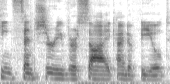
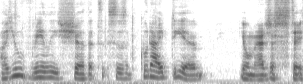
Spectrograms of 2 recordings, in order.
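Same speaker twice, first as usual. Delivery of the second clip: soft hushed stage half-whisper; 3 semitones higher, 3 dB quieter than usual. Voicing a courtier who half-whispers a worried question to a duchess: half-whispering in character. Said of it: "whispers over to her".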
